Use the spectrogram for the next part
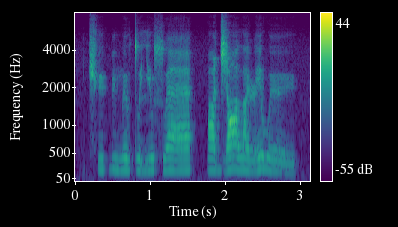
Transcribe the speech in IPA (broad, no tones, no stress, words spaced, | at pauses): t͡ɕʰyɓymø tʷelʲø sʷæ | ɑd͡ʑɑ lˠeɭe wøy̯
